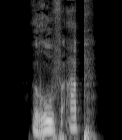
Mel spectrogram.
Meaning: singular imperative of abrufen
- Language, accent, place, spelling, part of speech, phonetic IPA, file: German, Germany, Berlin, ruf ab, verb, [ʁuːf ˈap], De-ruf ab.ogg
